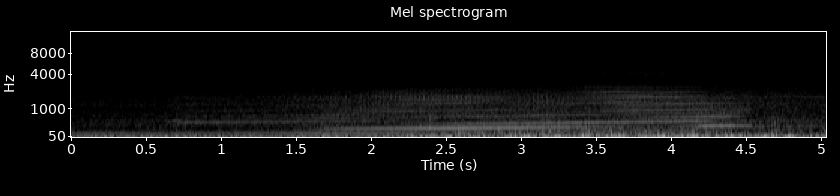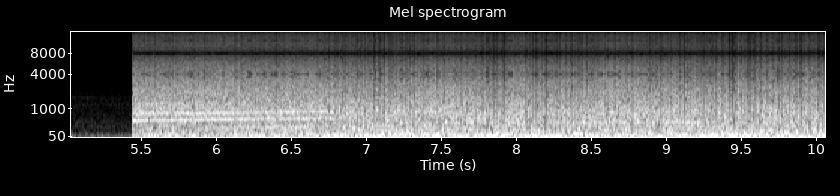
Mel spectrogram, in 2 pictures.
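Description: Motorcycle engine, faint at first, rising in pitch as the bike accelerates. About five seconds in the sound jumps abruptly to a loud rush of wind on the microphone, with the Kawasaki Ninja's engine running at speed under it.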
